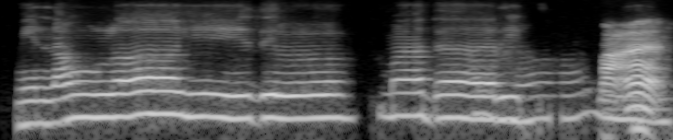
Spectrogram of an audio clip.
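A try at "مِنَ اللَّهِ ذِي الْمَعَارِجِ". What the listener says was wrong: Hinya jangan diseret. Hinya 1. Minallahi dzil ma'arij. Nah, jangan minallahi dzi. Dzi itu mat tabi'i. Hinya pendek. Minallahi dzil. Langsung ya. Minallahi dzil.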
